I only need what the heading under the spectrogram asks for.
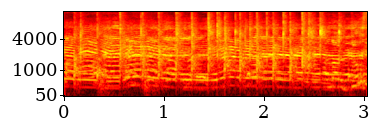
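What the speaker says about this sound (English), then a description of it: "right now I'm just gonna give you some hand clap" Hands clap in a quick, steady rhythm, sharp slaps layered over a loud voice that carries through the whole stretch.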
